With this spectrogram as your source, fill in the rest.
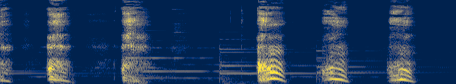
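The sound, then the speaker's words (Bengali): A man who had been sleeping starts coughing, several harsh, throaty bursts with a groaning, voiced tone, unevenly spaced with short pauses between them. “কিছুক্ষণ পরে ঘরের একপাশে ঘুমিয়ে থাকা লোকটির কাশি শুরু হলো।”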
